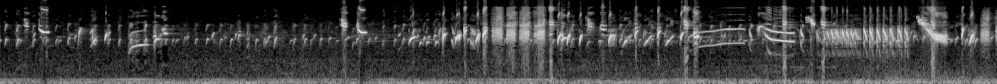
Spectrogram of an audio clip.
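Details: European goldfinches, a female calling and a male singing to stimulate mating: rapid high twittering with liquid chirps and trills, dense bursts near the middle and end, steady chattering of other birds behind.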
